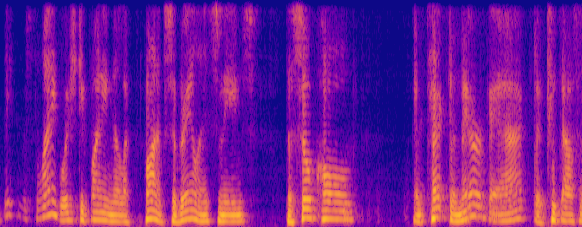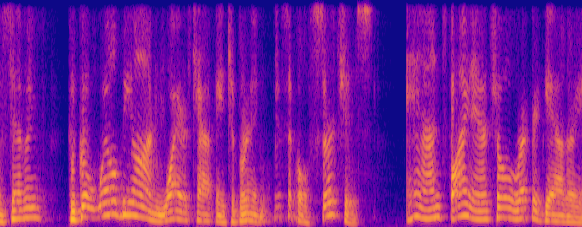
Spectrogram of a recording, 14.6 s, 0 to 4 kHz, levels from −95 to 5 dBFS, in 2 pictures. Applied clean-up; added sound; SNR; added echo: neural mask model DeepFilterNet 3.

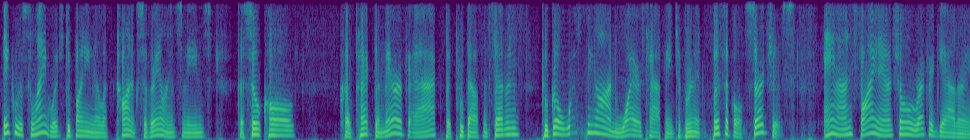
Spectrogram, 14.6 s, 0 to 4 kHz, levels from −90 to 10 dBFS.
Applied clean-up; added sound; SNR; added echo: neural separator model SepFormer WHAMR!.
